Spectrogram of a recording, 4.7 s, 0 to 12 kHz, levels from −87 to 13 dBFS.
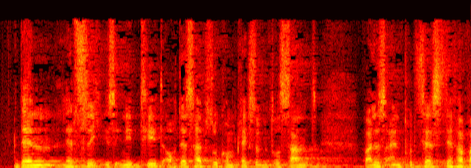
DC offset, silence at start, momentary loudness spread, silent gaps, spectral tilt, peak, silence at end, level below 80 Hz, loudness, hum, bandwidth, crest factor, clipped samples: under 0.1%; 0.15 s; 6 LU; none; -4.5 dB/octave; 0 dBFS; 0 s; -48 dBFS; -19 LUFS; none; 11 kHz; 18 dB; under 0.1%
